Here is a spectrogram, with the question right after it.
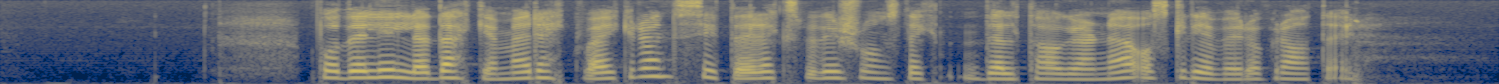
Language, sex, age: Norwegian, female, 29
